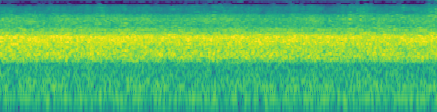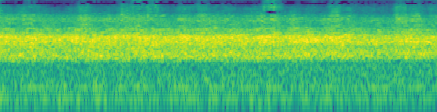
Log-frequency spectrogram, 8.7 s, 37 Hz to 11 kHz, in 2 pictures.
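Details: A large flock of snow geese resting on the shore of Cayuga Lake in Seneca Falls, New York, in March 2021: a dense, unbroken chorus of overlapping nasal honks and yelps, steady throughout.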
